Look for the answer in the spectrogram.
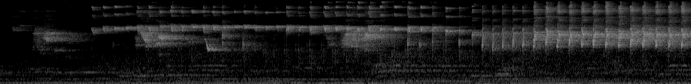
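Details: Konslet-style lovebird song from Indonesia: rapid high ticking chatter that builds steadily, mixing shrill whistled slurs with buzzy pulses at roughly three notes a second.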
